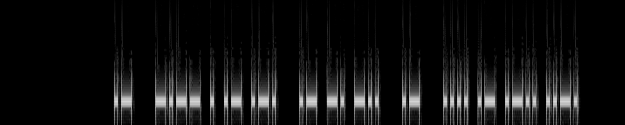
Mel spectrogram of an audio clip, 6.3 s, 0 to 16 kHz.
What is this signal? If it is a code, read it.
Morse code, heard as a keyed tone, about 34 wpm, 700 Hz. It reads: A YEAR AND A HALF
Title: Sets of 5 Words 35wpm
